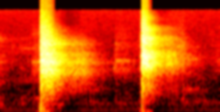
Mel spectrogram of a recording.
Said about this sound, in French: Le père, arrivé vers son fils, le gifle.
